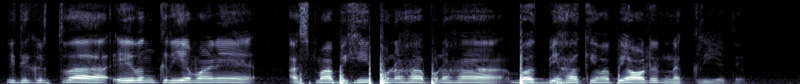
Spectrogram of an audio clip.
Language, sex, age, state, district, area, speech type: Sanskrit, male, 18-30, Andhra Pradesh, Chittoor, rural, spontaneous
